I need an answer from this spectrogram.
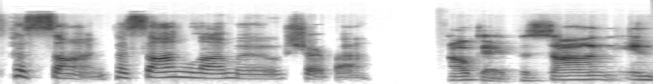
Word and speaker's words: Pasang: How do you pronounce this? Pasang? It's Pasang Lhamu Sherpa.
